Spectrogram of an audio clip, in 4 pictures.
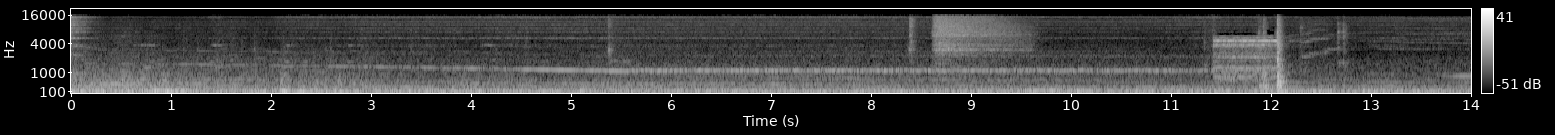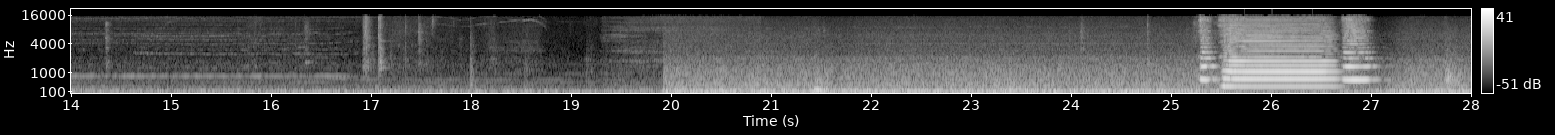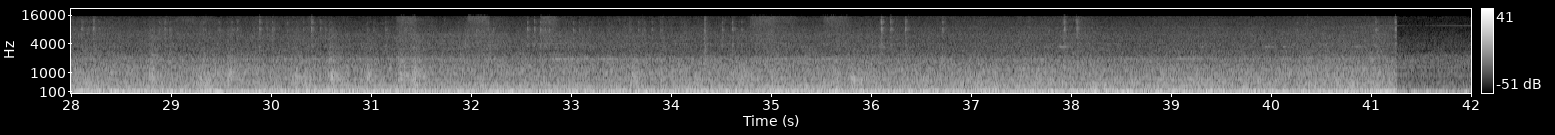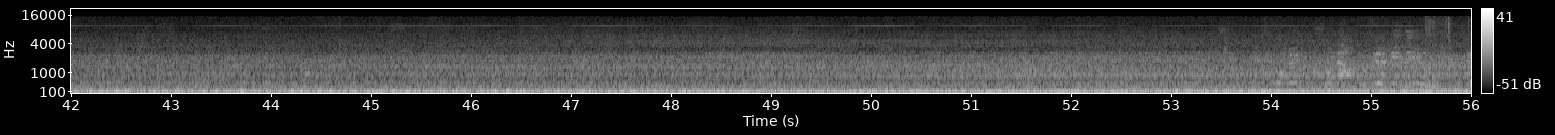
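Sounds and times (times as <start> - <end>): low rumble of train cab: 0.0 - 56.0
train horn blast: 25.2 - 27.2.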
